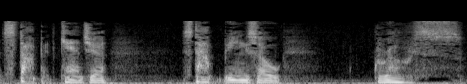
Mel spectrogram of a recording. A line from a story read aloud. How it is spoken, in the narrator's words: he whispered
